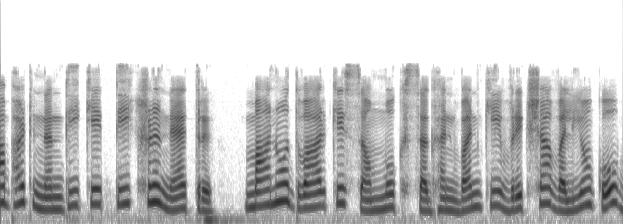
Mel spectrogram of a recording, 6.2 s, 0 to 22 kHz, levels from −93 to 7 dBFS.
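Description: No technical faults heard.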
